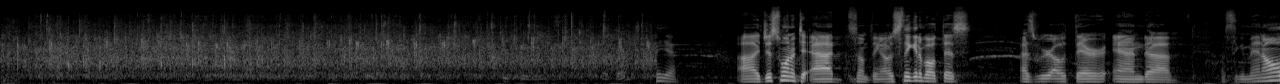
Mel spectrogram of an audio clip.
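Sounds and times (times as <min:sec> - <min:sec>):
audience applause: 0:00.0 - 0:06.6
speech: 0:06.6 - 0:12.7.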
